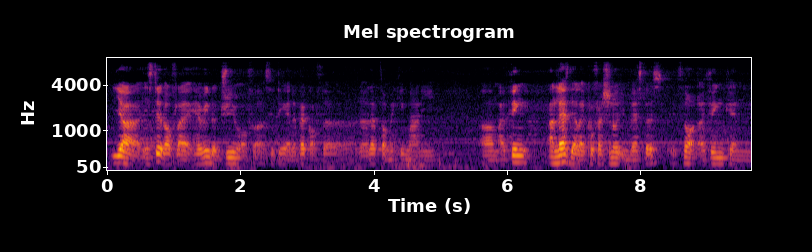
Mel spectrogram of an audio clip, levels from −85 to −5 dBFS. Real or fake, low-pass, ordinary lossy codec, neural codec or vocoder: real; 7.2 kHz; none; none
